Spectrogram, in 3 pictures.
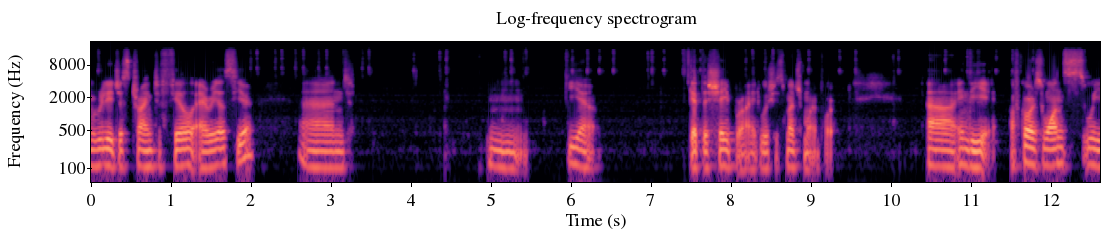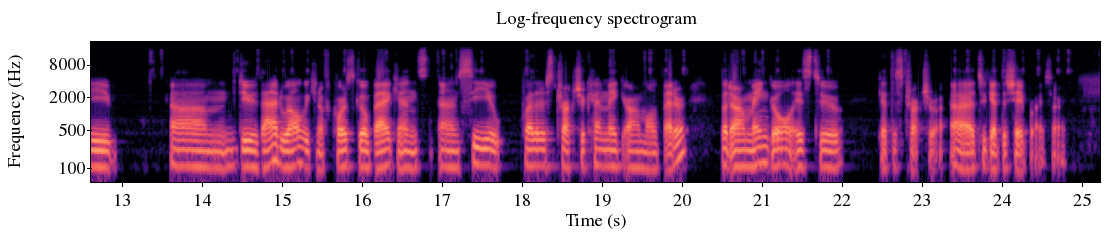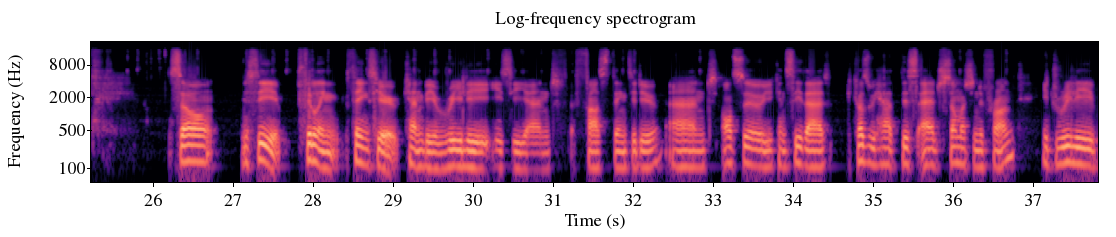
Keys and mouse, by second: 0.9 alt+w, 2.1-3.3 drag, 3.3 f, 3.7 g, 5.1 ctrl+r, 6.8 g, 8.7 f, 9.1 Tab, 11.8 Tab, 13.2 Tab, 13.4 Tab, 14.4 o, 16.7 a, 18.8 g, 22.2 g, 23.0 Tab, 25.0 Tab, 27.3 f, 27.5 Tab, 31.8 Tab, 32.6 Tab, 36.6-37.8 drag.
